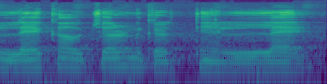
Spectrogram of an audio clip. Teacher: जो हमारी जीभ का अगला भाग है वो मसूड़े को छूता है और जो फेफड़ों से बाहर निकलने वाली हवा है वो जीभ के अगल-बगल से बाहर निकल जाती है। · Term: पार्श्विक व्यंजन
